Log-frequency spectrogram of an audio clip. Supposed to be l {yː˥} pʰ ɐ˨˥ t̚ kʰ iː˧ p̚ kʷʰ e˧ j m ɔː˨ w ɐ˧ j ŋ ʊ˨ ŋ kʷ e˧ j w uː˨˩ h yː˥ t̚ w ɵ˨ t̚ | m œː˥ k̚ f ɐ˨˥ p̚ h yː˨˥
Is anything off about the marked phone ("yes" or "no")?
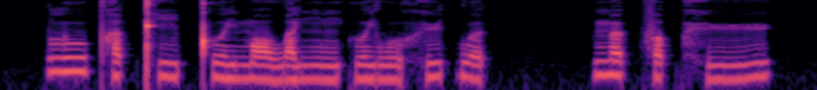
yes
